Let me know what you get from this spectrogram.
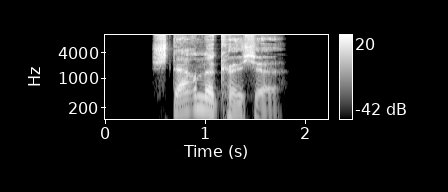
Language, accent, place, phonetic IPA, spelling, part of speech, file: German, Germany, Berlin, [ˈʃtɛʁnəˌkœçə], Sterneköche, noun, De-Sterneköche.ogg
- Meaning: nominative/accusative/genitive plural of Sternekoch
